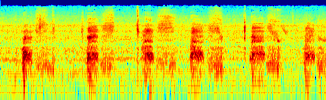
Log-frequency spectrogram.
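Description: Open-mouthed chewing and lip smacking with crisp crunches of fresh lettuce, in short bursts about once a second.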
